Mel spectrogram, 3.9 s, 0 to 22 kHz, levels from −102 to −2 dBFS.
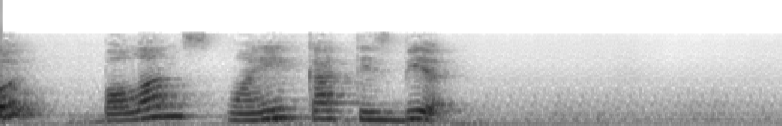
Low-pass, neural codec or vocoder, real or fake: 7.2 kHz; codec, 16 kHz, 0.4 kbps, LongCat-Audio-Codec; fake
